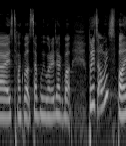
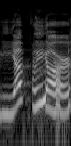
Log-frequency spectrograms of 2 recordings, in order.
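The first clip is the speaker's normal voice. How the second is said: drawn-out deadpan; 3 semitones higher, 8 dB louder, much slower than usual. Retold or imitated. Deadpan reply quoted.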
